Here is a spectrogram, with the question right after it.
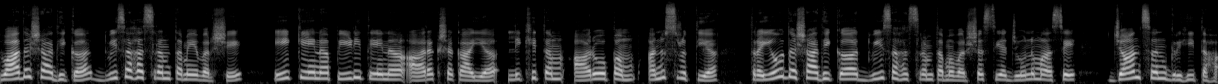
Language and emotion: Sanskrit, neutral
